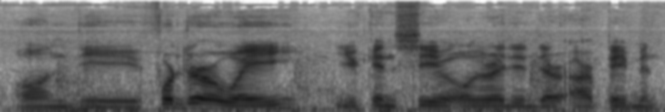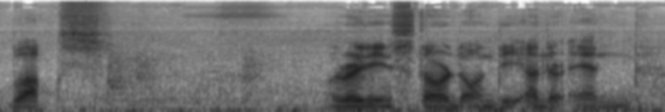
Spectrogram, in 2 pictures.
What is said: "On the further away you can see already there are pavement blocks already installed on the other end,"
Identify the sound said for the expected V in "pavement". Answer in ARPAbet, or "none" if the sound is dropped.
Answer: none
